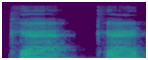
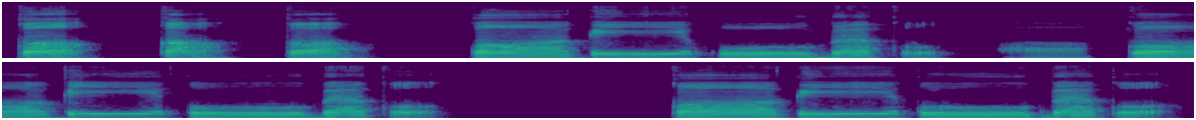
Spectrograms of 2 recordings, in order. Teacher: kalau kaf itu depan eh bagian tengah menempelnya tengah dan kof itu bagian ee belakangnya aja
